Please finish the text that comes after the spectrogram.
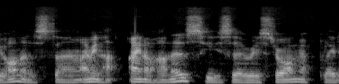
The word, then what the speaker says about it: Hannes: Hannes. Hannes. It's not Hans. Oh. There's an E between the N and the S.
